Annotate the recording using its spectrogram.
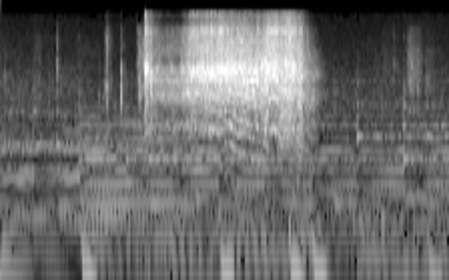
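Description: Cordless drill driving a screw into timber edging, running for about a second and a half in the middle, over background music.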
